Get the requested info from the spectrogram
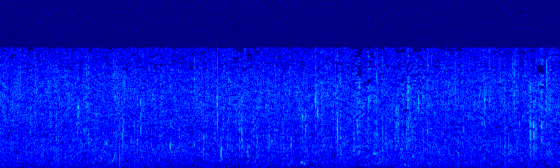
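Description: Faint rain ambience: a steady hiss of rainfall with scattered soft drop ticks.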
